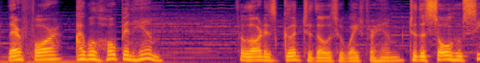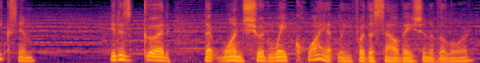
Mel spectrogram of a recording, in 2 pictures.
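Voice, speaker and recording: An actor playing a grieving, afflicted prophet in a dramatized scripture reading, with solemn, emphatic and deliberate phrasing. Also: male voice, on the low side, a little mellow. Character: grieving, afflicted male prophet lamenting and praying.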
